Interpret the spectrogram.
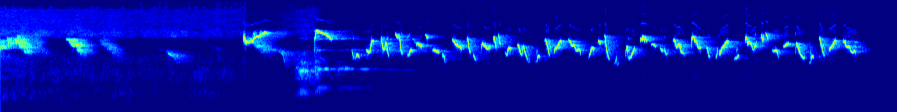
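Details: Kecial kuning (lemon-bellied white-eye) in Lombok-style song. A few scattered high notes and a brief break lead into a long, fast series of bright, clipped chirps and trills.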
